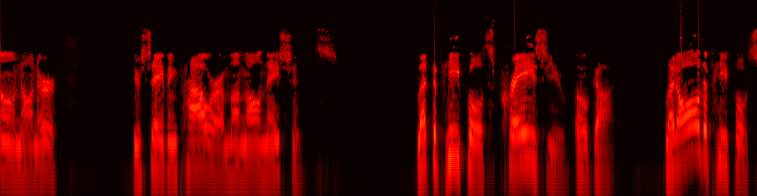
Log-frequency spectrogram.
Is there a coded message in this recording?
No.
